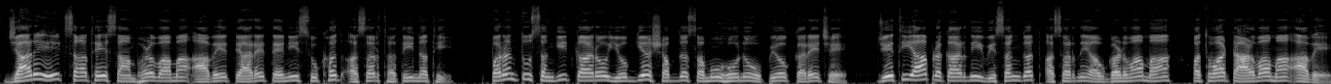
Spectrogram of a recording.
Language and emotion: Gujarati, neutral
